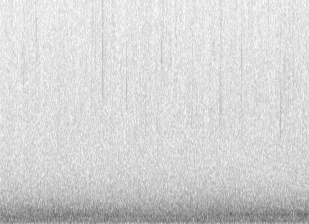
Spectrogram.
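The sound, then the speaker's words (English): Steady, gentle rain falls from clouds onto a mountaintop, continuously as a soft, even hiss with faint scattered patters, no voices, holding at a constant moderate level throughout. “Now, gentle rain falls from the clouds down onto the mountaintop.”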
